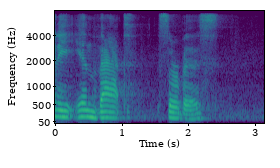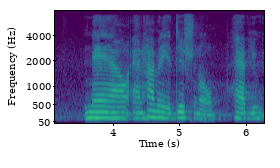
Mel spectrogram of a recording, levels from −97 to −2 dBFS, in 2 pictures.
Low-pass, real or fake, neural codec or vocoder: 7.2 kHz; real; none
